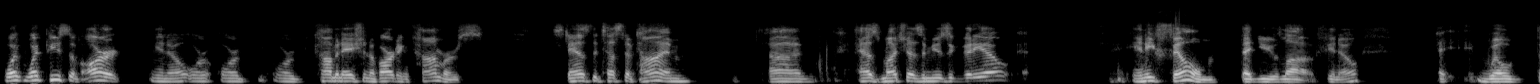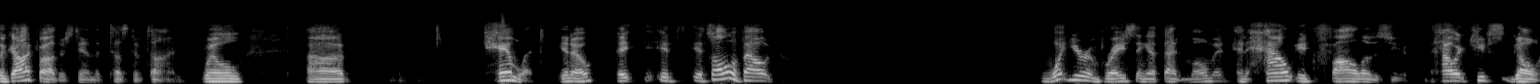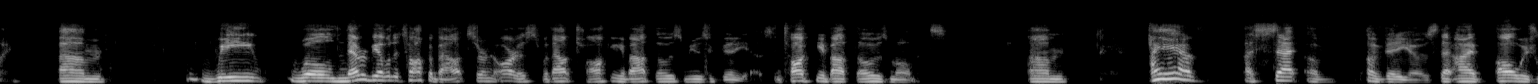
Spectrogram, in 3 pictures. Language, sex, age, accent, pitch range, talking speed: English, male, 50-69, American, 125-165 Hz, 130 wpm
